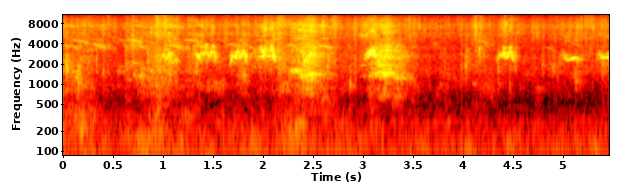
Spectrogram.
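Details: Ducklings, a group of thirty raised on a farm, during feeding; scattered high peeps and brief shrill notes, some blurred together, over low rumbling noise.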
